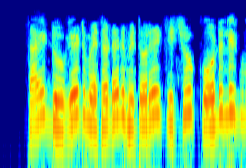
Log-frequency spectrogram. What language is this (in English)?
Bangla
